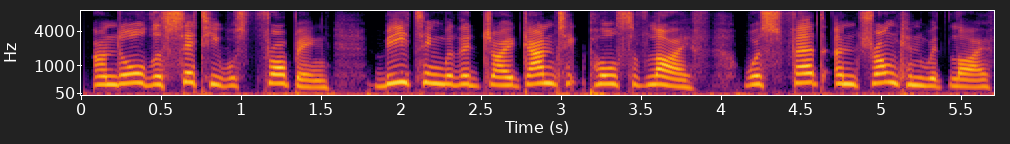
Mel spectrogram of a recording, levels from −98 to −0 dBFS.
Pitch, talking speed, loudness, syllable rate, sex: 265 Hz, 190 wpm, -17 LUFS, 5.2 syllables/s, female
